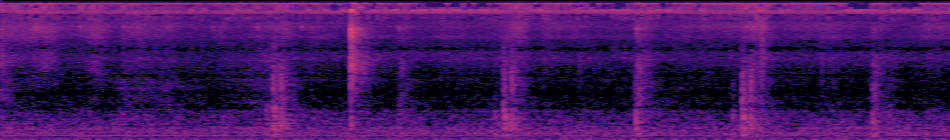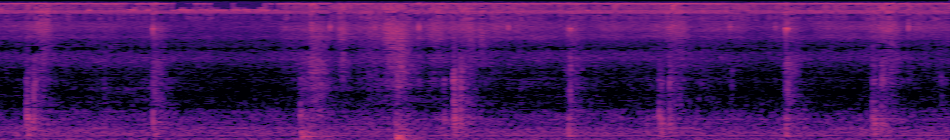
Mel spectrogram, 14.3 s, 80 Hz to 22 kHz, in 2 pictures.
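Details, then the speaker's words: Knee of a patient 2 years after major reconstruction (ACL, LCL, full meniscus, patellar tendon, peroneal nerve surgery) bending and straightening: repeated sharp rhythmic clicks and pops over a room hum, little pain; patient suspects scar tissue; knee crepitus. "I'm sure it's just scar tissue in there. And honestly, the pain's really not that bad. But that sounds brutal."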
